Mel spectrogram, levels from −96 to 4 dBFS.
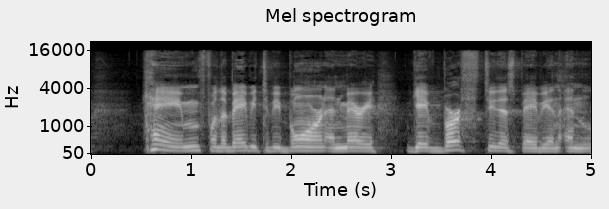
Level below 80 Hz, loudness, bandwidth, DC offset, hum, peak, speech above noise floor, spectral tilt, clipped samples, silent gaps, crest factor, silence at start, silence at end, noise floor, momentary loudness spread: -70 dBFS; -25 LUFS; 16 kHz; under 0.1%; none; -4 dBFS; 29 dB; -4 dB/octave; under 0.1%; none; 22 dB; 0.05 s; 0 s; -54 dBFS; 7 LU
